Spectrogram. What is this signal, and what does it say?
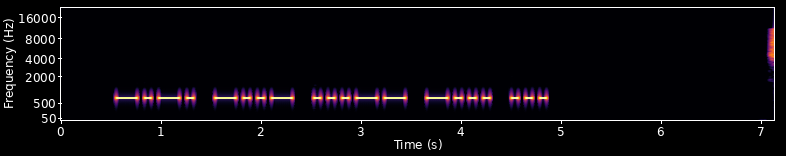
Morse code, heard as a keyed tone, about 17 wpm, 700 Hz. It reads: CX3BS
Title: DXCC-100 Call Signs - 5 Characters - 17wpm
